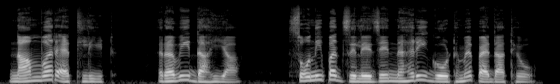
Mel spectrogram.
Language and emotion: Sindhi, neutral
